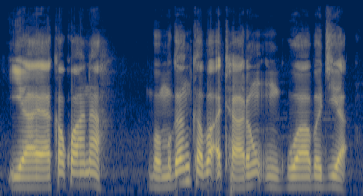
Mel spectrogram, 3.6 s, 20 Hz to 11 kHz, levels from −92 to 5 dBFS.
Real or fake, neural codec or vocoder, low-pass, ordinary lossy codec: real; none; 9.9 kHz; MP3, 96 kbps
